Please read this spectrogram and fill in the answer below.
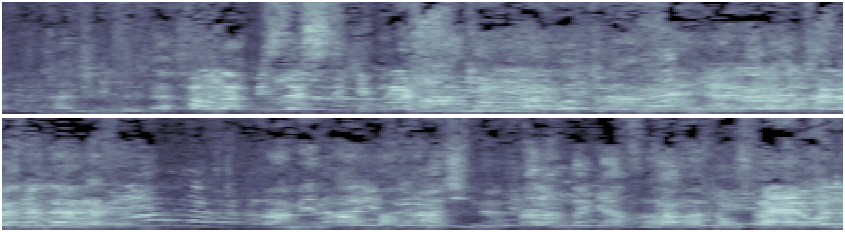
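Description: Several women talking over one another: overlapping chatter, with no single voice clear.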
